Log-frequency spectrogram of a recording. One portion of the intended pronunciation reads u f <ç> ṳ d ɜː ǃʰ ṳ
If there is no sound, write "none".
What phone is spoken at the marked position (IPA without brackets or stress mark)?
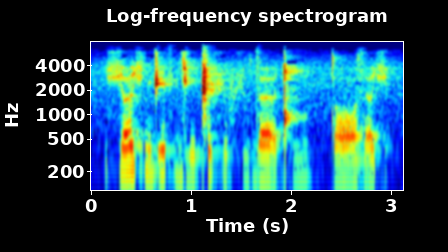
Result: ç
